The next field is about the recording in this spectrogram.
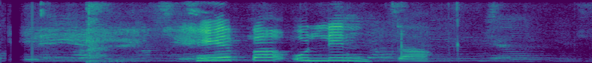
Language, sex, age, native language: Icelandic, male, 10, Icelandic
